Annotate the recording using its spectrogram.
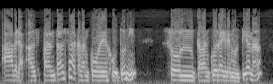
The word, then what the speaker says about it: Kalanchoe: Bueno, jo li dic Kalanchoe, tu has dit Kalanchoe, suposo que en llatí Kalanchoe és més correcte. – Sí, en llatí no es pronuncia l'H, tot i que no es pronuncia bé el llatí, però aquesta me l'he après.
